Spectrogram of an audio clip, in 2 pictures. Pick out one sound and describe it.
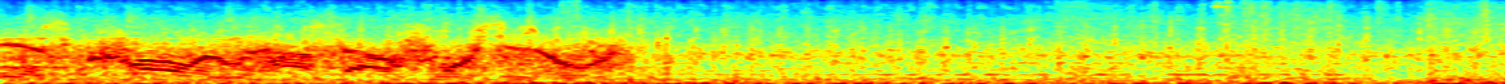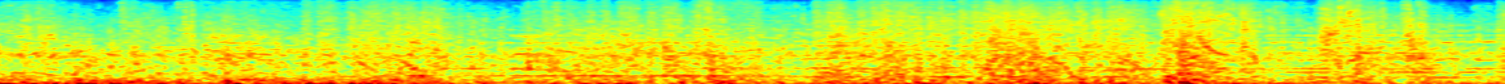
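A helicopter drones overhead with a low, steady thudding rumble.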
